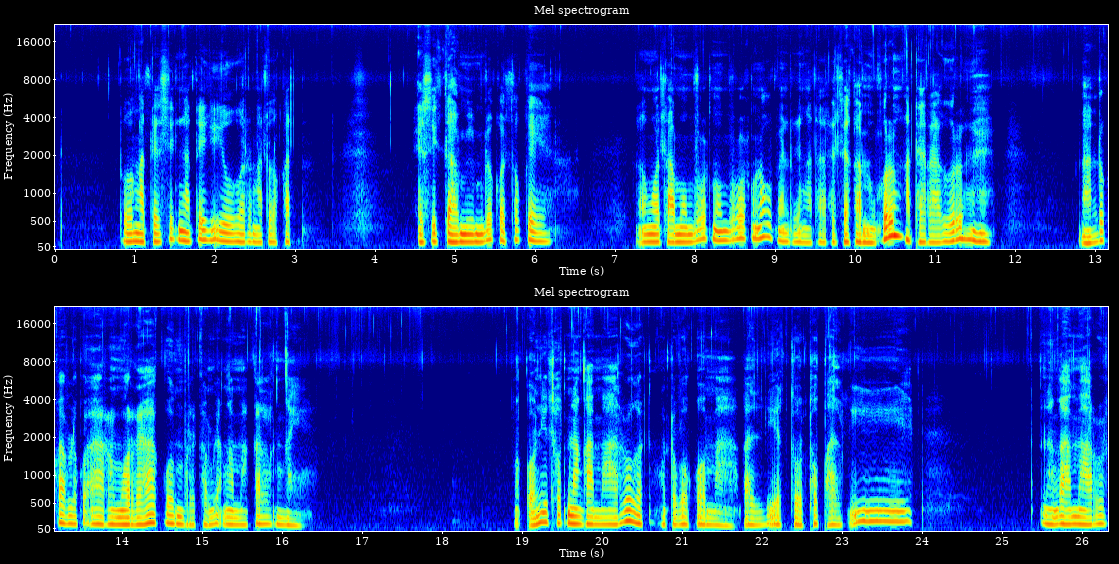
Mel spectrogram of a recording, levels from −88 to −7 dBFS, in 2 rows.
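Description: A nearby switch, motor or static discharge likely arced, and the audio line picked up that burst of electrical energy as an electrical switching spike at 21.36 s. It lasts only a couple of milliseconds and sits on top of the speech as a sharp snap or a tight cluster of clicks. Its peak is around -30 dBFS.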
